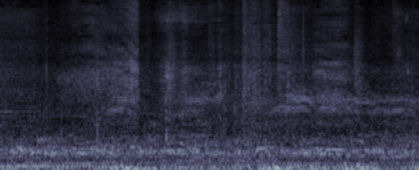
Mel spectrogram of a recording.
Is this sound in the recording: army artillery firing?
no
